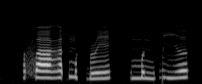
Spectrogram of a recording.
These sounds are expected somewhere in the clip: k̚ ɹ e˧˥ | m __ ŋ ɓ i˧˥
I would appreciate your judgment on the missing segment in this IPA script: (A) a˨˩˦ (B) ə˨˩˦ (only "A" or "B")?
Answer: B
